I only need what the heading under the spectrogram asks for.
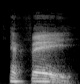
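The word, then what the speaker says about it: café: 프랑스어인이 카페라는 단어를 씁니다 그리고 그때는 프랑스어 느낌으로 그냥 그대로 발음을 해요 그래서 알파벳 2가 여기서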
